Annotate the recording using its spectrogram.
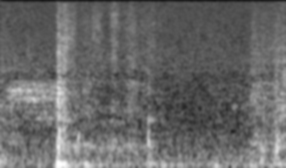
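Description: Faint rustling of individually wrapped pantyliners and pads being handled, with one sharp tap about half a second in.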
